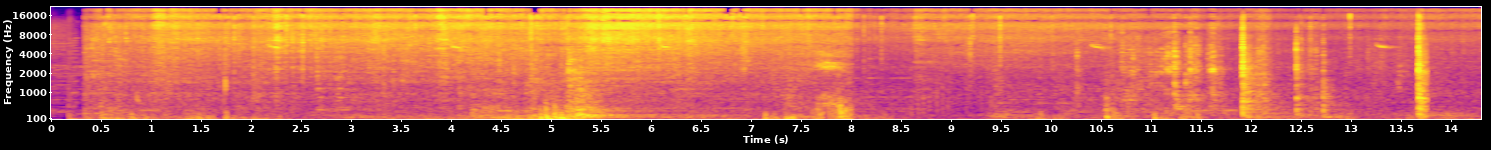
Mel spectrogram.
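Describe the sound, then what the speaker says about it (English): Spatchcock chicken laid skin side down on a Tower barbecue grill, a crackling sizzle that swells for a few seconds and then eases into scattered pops, clicks and faint hissing. "I'm going to go skin side down first and get some nice grill marks"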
